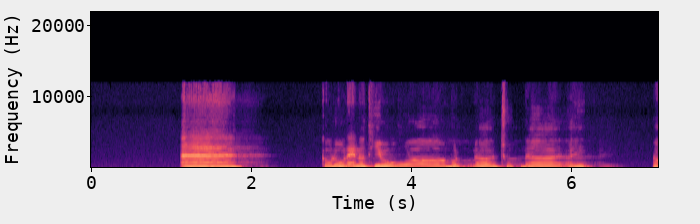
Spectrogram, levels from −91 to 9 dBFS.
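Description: Throughout the speech, an echo with no canceller trails every phrase. The far end is playing the call over a loudspeaker, its microphone catches that playback, and nothing subtracts it, so the talker's own speech returns after a round trip of roughly 400 ms. The copy sits about 26 dB below the direct sound, and sounds thin. Unlike ordinary room reverberation, which smears into a continuous decay, this arrives as a distinct, late repeat.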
